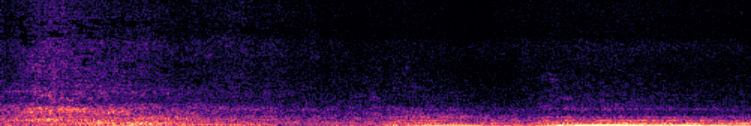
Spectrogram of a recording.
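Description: A car's engine is revved on the spot, a low steady rumble that climbs into a louder, stronger roar near the end, close by, with faint voices in the background.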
